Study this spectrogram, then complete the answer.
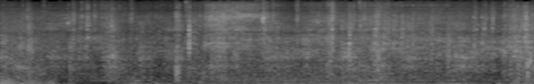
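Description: Bike tyres crunch and rattle over a rough dirt trail.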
